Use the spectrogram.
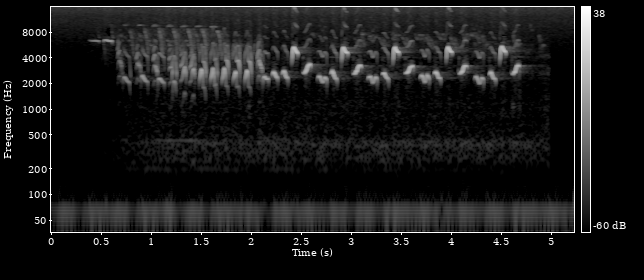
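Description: A tiny olive-green bird in a plum tree a few metres away pours out a loud, piercing song, beginning with a rapid trill of high notes and then a fast run of bright, repeated chirps lasting several seconds.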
